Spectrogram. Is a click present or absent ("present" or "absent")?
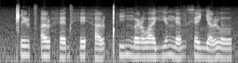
present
